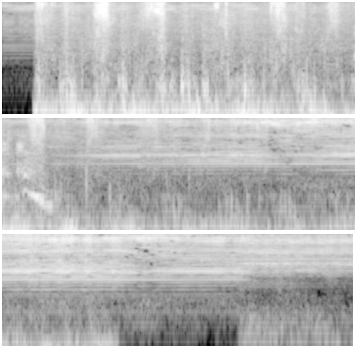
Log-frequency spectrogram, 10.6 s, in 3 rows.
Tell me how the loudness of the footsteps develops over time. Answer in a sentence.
The loudness of the footsteps goes down.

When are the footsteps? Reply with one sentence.
The footsteps can be heard from 0.3 to 8.2 s.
